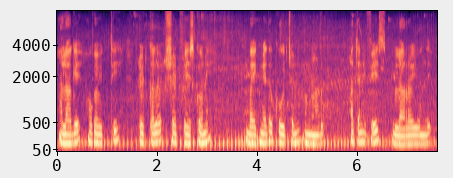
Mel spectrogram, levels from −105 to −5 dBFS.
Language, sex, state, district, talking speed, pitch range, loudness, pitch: Telugu, male, Telangana, Hyderabad, 125 wpm, 140-155 Hz, -16 LUFS, 150 Hz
